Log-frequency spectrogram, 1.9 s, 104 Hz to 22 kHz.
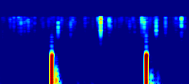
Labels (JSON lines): {"label": "biophony, double pulse", "recorder": "SoundTrap 300"}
